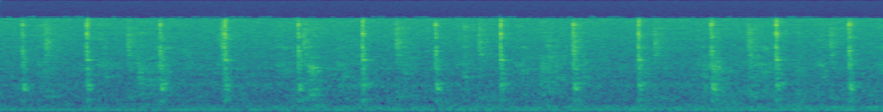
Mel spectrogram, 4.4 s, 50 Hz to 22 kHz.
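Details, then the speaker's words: Vintage British Bentima/Perivale Art Deco 8-day Westminster mantel clock, pendulum adjusted to suit the surface: crisp, evenly spaced tick-tock at about 87 beats a minute; clock in beat and running properly. "so listen to this that's a perfect tick so it's tick tocking perfectly"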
